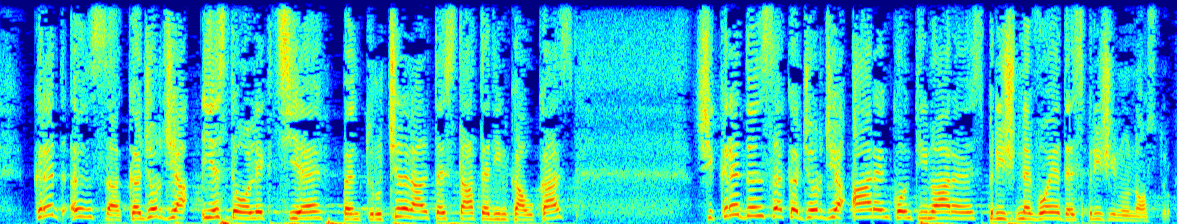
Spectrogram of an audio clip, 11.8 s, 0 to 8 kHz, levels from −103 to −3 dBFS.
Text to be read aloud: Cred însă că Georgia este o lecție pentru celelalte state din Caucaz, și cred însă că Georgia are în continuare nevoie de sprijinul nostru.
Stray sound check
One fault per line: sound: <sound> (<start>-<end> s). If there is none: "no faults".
no faults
